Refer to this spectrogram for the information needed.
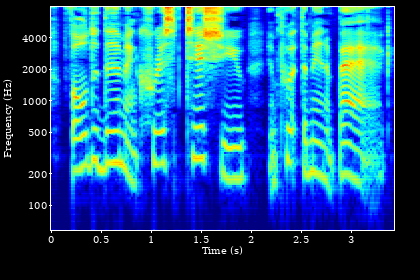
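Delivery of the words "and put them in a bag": ordinary delivery, nothing marked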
